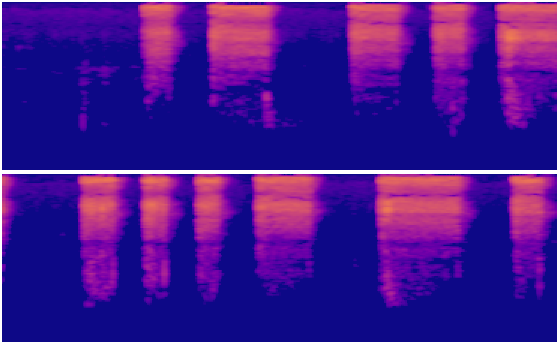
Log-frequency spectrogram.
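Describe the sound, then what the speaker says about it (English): An aerosol spray can hisses in about a dozen short bursts of varying length, close and fairly loud, with brief quiet gaps between them in a workshop while making tool drawer organizers. "I'm just going to quickly spray this off camera here."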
